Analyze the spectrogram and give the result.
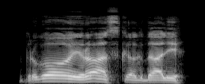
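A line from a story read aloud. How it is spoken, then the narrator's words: Muffled, fearful refusal. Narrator (Russian): глухо отказался Яшка, побаиваясь остаться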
